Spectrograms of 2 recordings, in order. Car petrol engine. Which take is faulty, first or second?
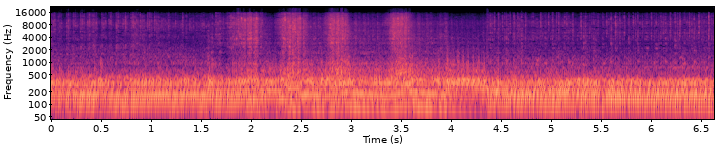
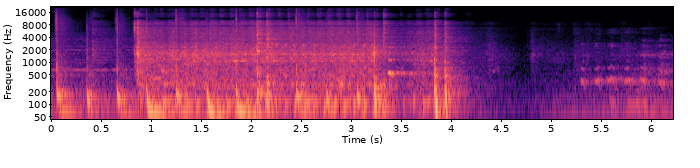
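second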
